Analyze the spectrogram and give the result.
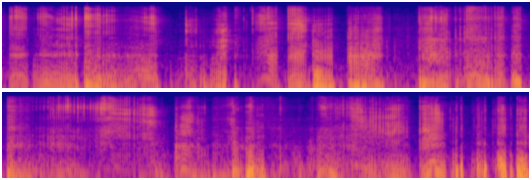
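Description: Long nails scratch along the ridged edge of the red plastic lid on a medium white plastic tub and tap on its top. The result is a busy run of short, raspy scratching bursts with bright texture and low thuds, broken by brief silent gaps, with quick, dry taps that die away almost at once.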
